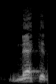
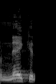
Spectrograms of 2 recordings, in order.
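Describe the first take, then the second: First: It is said with a Southern Texas pronunciation. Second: It is said with a standard pronunciation. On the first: The person has no clothes on and is up to mischief. "Naked means you have no clothes on and you're up to something" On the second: The person has no clothes on. "naked means you have no clothes on"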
